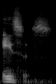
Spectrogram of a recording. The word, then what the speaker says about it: Asus: Asus. Is that how you say that? That's what I've been told Okay. it's pronounced. Because Asus. I for years I called it Asus.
